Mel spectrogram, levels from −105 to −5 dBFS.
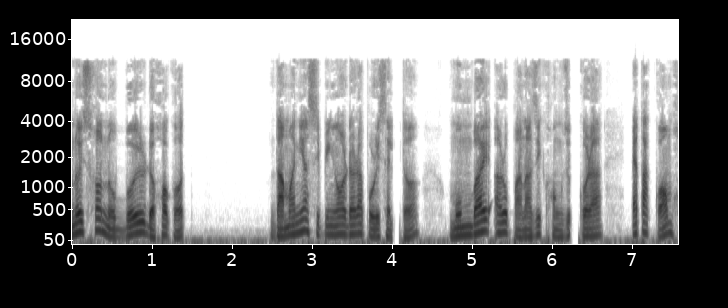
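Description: Throughout, the speech sounds rough and grainy. Noise fills the gaps between pitch harmonics, and the top band sounds thin and synthetic. This is likely low-delay AAC compression (AAC-ELD), and the damage points to a low rate near 32 kbps. A spectrogram shows smeared harmonics and patchy, noisy high frequencies.

AAC frame loss with muting leaves soft-edged holes from 3.99 to 4.10 s (100 ms) and from 6.21 to 6.34 s (120 ms). The decoder zeroed the missing spectrum, so the sound fades out and back in. The waveform shows tapered gaps, and the spectrogram shows blank vertical strips.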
